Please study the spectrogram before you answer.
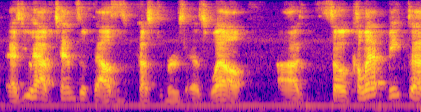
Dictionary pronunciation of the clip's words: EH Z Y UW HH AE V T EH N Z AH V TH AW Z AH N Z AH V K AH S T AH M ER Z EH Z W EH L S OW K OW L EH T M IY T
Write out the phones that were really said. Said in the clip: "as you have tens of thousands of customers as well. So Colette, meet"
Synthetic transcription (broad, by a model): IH Z Y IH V T EH N Z AH V TH AW Z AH N Z AH V K AH S T AH M ER Z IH Z W EH L S OW K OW L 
